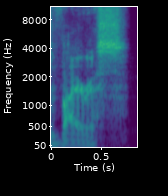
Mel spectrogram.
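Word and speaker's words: VYRS: Uh it's V Y RS. Uh, it's pronounced as virus vi.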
